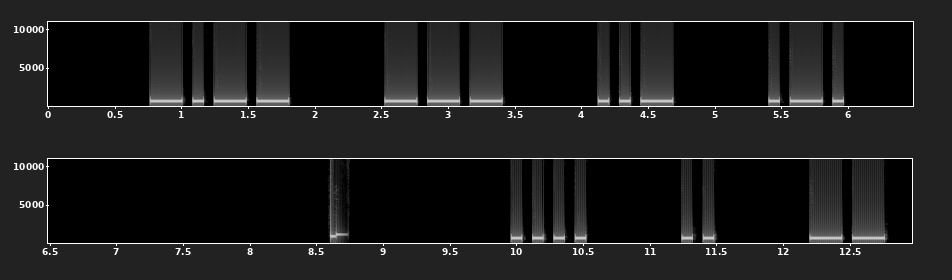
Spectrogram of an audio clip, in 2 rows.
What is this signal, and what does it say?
Morse code, heard as a keyed tone, about 15 wpm, spaced as for 9 wpm, 700 Hz. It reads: YOUR HIM
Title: 3x Character Spacing - Top 100 Words - 15wpm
